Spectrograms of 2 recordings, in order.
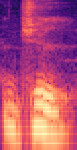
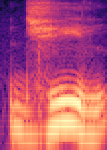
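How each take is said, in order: First: The vowel is short. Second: The vowel is long. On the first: The speaker calls it wrong. "यहाँ पे छोटी की मात्रा है, तो इसका साउंड हो जाता है झिल" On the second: The speaker calls it right. "ये है झील, क्योंकि यहाँ पे बड़ी की मात्रा दिख रही है"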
